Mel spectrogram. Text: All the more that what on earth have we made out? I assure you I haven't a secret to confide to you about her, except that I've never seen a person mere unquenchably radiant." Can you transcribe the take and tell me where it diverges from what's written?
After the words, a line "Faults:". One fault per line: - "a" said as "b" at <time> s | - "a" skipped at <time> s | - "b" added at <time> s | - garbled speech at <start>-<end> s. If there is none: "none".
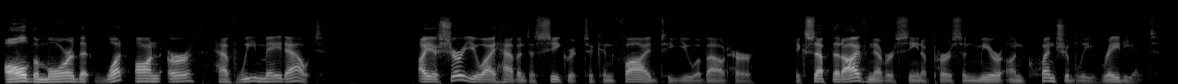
All the more that what on earth have we made out? I assure you I haven't a secret to confide to you about her, except that I've never seen a person mere unquenchably radiant."
Faults:
none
